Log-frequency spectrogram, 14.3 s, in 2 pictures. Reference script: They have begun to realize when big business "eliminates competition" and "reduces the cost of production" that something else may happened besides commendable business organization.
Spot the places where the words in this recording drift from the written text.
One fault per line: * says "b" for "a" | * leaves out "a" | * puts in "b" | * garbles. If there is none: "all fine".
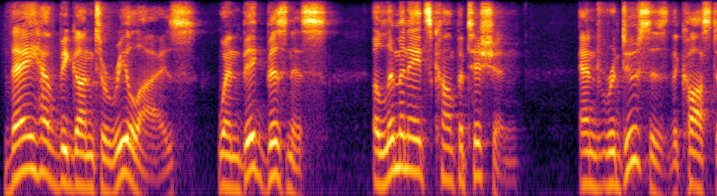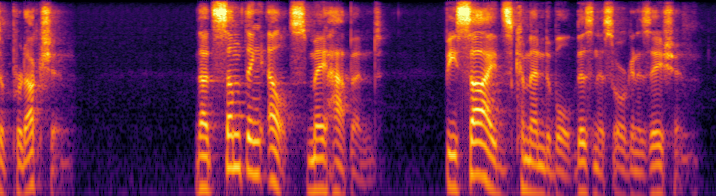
all fine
